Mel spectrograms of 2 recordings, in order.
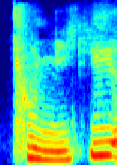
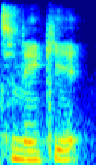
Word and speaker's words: Tanuki: Next up, from at Aptanuki 20 or Tuniki, I guess. I don't know how I want to pronounce that. It's Tanuki. I spelt it wrong.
